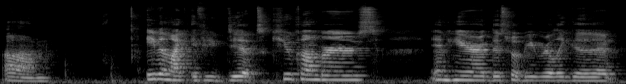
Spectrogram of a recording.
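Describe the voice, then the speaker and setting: A woman's voice: medium pitch, takes it slowly, pushed and bright, reverberant. A woman vlogging casually about grocery finds, chatty with fillers, tasting food as she talks. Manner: chatty, frequent fillers and restarts; eats while talking, tasting food on camera. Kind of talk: casual chat to camera.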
